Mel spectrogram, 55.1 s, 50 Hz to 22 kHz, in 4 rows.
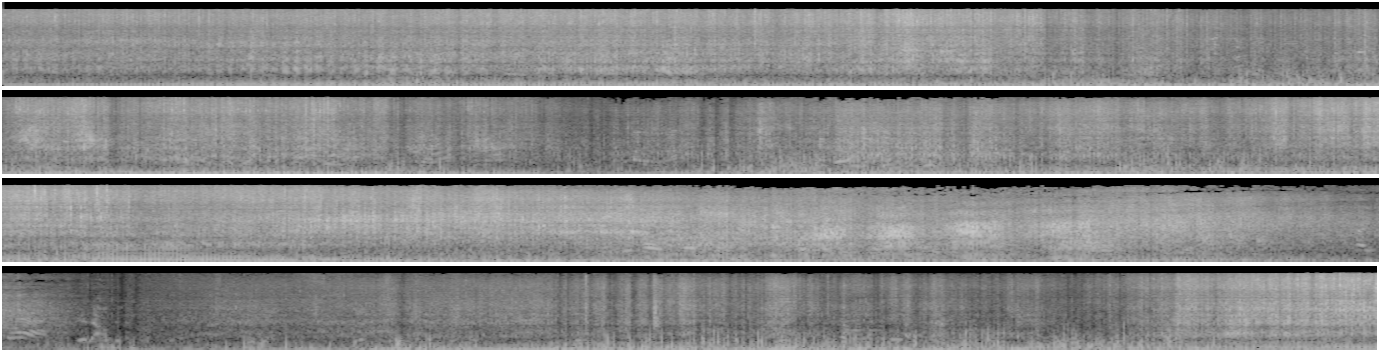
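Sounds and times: airplane engine passing by: 0.0 - 55.0
propeller airplane engines taxiing: 0.0 - 55.0.

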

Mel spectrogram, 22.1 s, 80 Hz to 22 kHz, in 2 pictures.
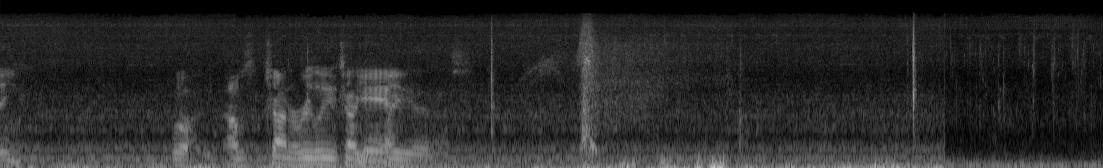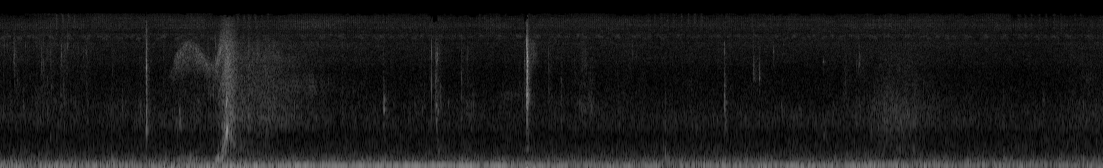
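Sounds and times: low steady hum: 0.0 - 22.0
wind rumble on microphone: 5.1 - 9.5
fishing rod swishing: 5.2 - 7.0, 12.6 - 14.4
fishing line whizzing off reel: 5.2 - 7.4, 12.6 - 14.6.

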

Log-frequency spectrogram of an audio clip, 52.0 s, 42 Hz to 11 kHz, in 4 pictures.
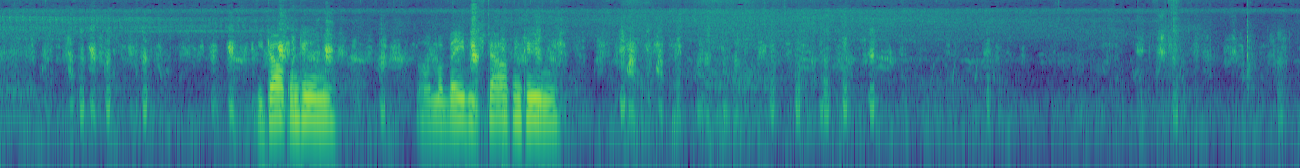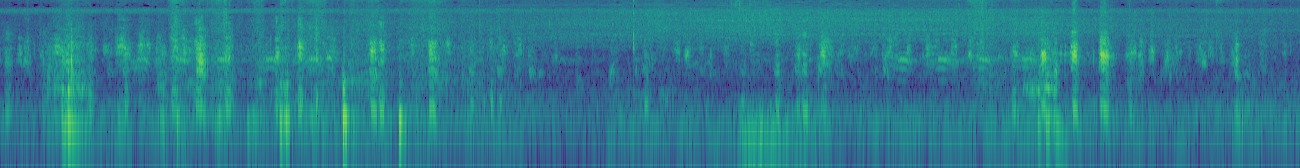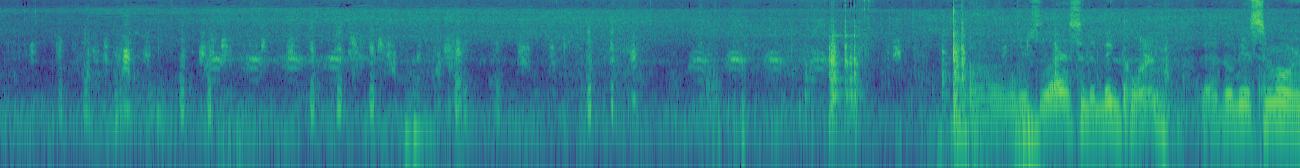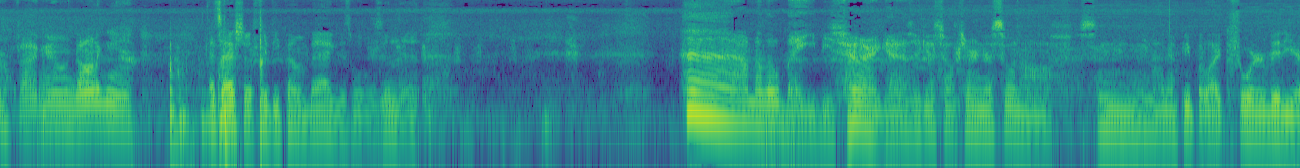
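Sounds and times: ducks quacking: 0.0 - 52.0
geese honking: 0.0 - 52.0.

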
